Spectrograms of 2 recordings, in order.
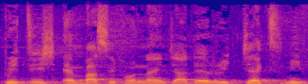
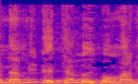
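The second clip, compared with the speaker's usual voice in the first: ordinary talk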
